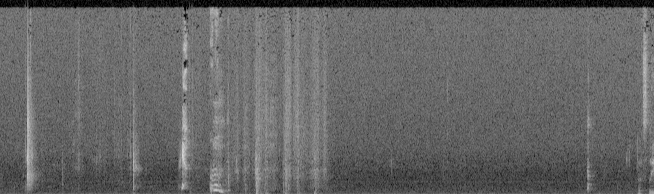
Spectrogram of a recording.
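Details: A young child eating Rice Krispies and green beans with a fork in a high chair gives several short, sharp hiccups at irregular intervals, with faint utensil clatter in between.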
